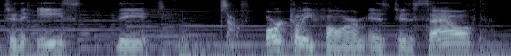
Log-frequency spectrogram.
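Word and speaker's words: Orcly: Is it pronounced Osley? Orkley. Or, blah, blah. Orsley. No, Orsley farm. Orkley. O-R-C. Orkley.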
